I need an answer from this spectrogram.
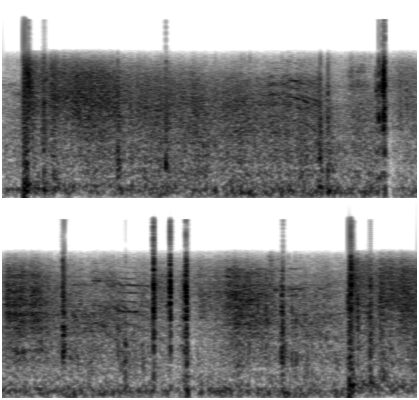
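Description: Aerial fireworks shells bursting: a loud bang just after the start, then several more sharp reports over the next few seconds, two of them close together near the middle.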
